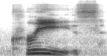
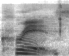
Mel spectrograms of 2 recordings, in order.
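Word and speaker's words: Kryze: your problem not mine it's bogatan crees not chris atj in the house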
